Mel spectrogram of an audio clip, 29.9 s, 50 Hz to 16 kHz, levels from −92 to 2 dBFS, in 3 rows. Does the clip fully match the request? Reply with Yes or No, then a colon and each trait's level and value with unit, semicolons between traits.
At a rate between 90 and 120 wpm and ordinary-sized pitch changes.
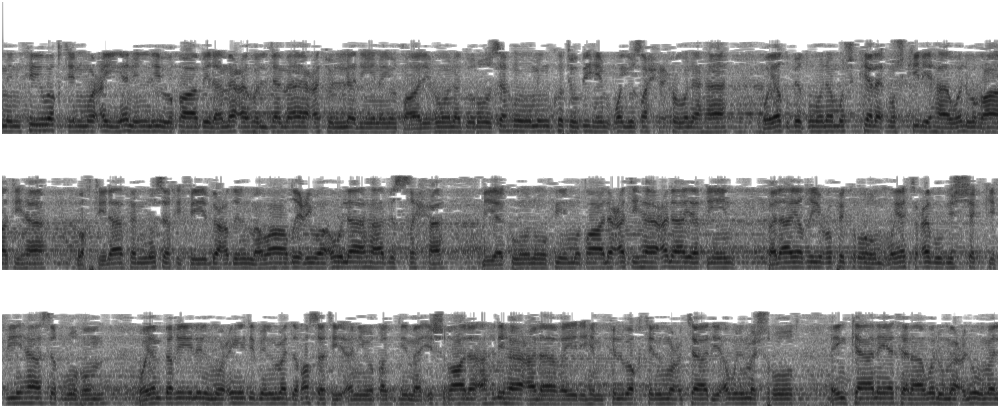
No: average, 105 wpm; narrow, 1.6 semitones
